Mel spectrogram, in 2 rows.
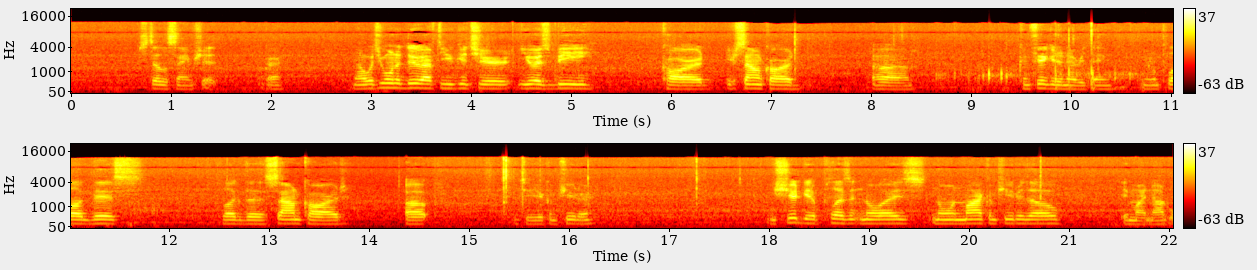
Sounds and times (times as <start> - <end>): Speech: 0.7 - 2.2, 2.8 - 5.3, 5.9 - 7.3, 8.0 - 8.4, 9.5 - 11.8, 12.6 - 13.8, 14.4 - 14.6, 15.4 - 16.3, 18.0 - 22.0.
